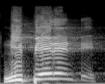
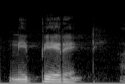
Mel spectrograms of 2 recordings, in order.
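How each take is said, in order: First: Louder, higher, thrown at the crowd; loud repeated question. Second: Lower, softer and slow, a solemn question; God asking gently. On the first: Preacher to congregation, loud probing question. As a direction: fire the question at the listeners. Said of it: "preacher repeats question to crowd". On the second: God questioning Jacob, slow solemn quiet question. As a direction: ask it quietly, weighing each word. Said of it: "అప్పుడు దేవుడు అన్నాడు". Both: Acted.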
